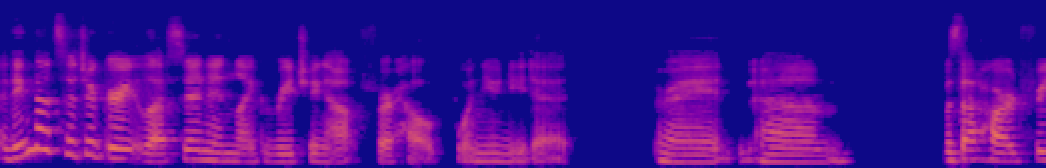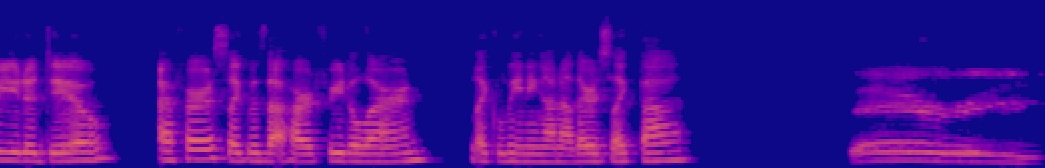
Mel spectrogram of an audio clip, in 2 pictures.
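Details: Adult woman interviewer, with a brief reply from a second adult; ordinary conversational speech.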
